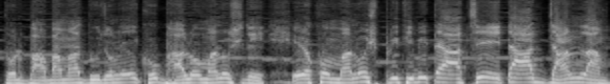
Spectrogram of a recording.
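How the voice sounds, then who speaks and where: A soft-hearted cartoon bandit speaks over background music, voiced by a man. His pitch sits a little high for a male voice. He talks humbly and earnestly, in plain, familiar words. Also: steady tone, moderate pace, lightly acted. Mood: gentle, affectionate. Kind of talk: Bengali cartoon story voice acting. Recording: music playing under the voice.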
